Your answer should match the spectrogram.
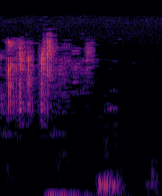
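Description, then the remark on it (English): Dice are rolled on a table, clattering and tumbling in a quick rattling burst, then a final couple of clicks as they settle; fairly loud, with no talking. “And he rolled nothing.”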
